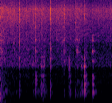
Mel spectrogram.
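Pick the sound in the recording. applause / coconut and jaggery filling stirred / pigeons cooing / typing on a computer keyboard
coconut and jaggery filling stirred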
